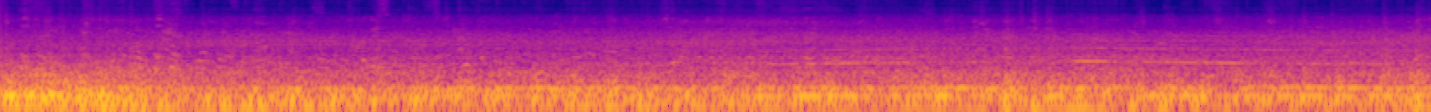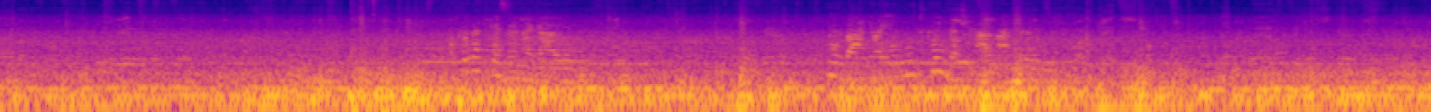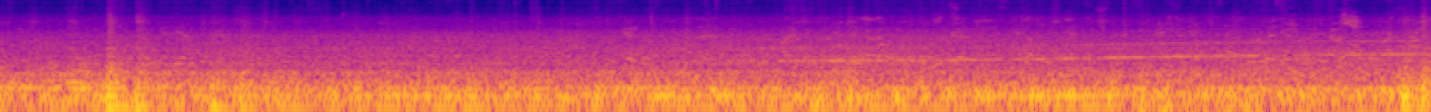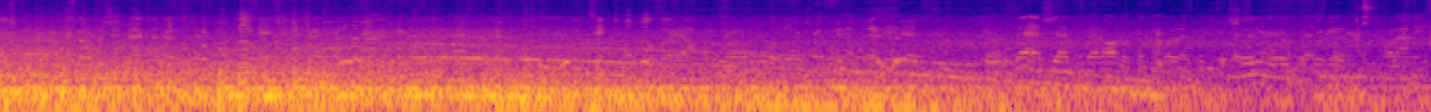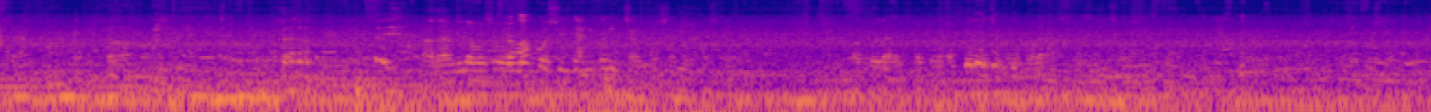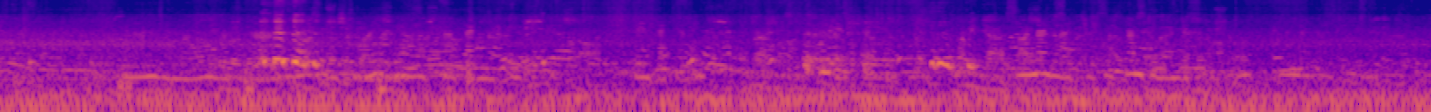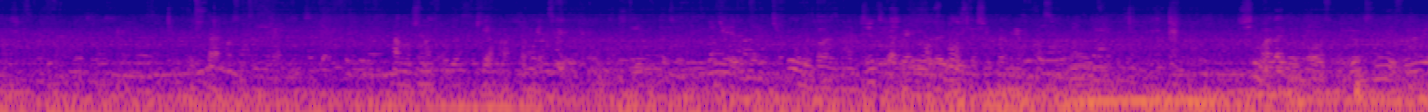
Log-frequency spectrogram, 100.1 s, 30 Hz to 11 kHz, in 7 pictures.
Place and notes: Binaural recording of a tram ride from Arena to Könyves Kálmán körút.
Recorded with Soundman OKM on Zoom H2n.
Közép-Magyarország, Magyarország, January 2017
